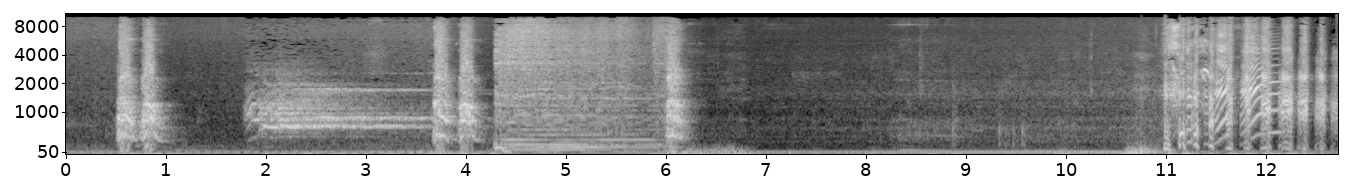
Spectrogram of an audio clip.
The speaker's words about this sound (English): I don't know if you guys can hear the deep growls here.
